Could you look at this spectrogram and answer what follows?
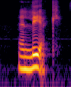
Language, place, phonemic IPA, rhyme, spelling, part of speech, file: Swedish, Gotland, /leːk/, -eːk, lek, noun / verb, Sv-lek.ogg
- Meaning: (noun) (child's) play; typically denotes pleasurable and less rule-bound games and activities – "play" more in the sense of "engage in play" than "play a game"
